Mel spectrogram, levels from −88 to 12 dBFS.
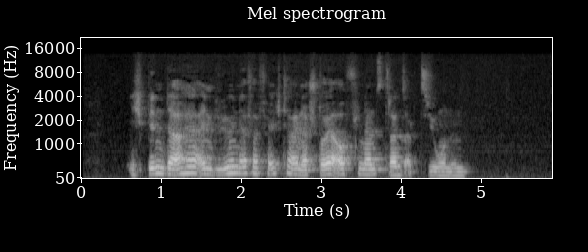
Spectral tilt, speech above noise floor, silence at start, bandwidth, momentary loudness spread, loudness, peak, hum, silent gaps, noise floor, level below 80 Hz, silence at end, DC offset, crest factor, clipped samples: -6.5 dB/octave; 40 dB; 0.6 s; 14 kHz; 12 LU; -19 LUFS; -2 dBFS; none; none; -58 dBFS; -56 dBFS; 1.05 s; under 0.1%; 18 dB; under 0.1%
